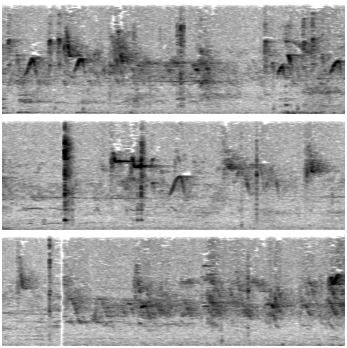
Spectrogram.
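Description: Birds chirping in the trees, many short, quick calls throughout, over a low murmur of people's voices that rises briefly about three seconds in.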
